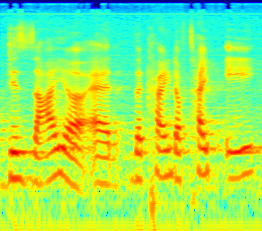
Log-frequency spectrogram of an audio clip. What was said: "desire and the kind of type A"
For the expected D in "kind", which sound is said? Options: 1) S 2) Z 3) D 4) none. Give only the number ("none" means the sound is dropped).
3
